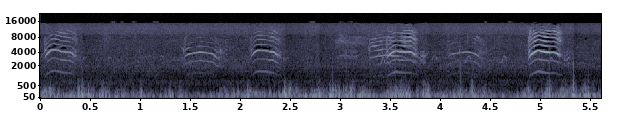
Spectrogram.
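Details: Eurasian oystercatcher on its nest, meadow setting, filmed from about 8 metres: a series of five or six loud, down-curving piping calls roughly every second, some fainter, over a persistent low rumbling background.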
